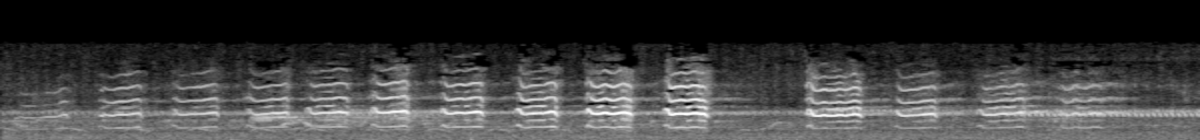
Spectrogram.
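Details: American kestrel eating prey, giving a loud series of sharp, high notes with clear overtones, about three per second, some slightly upslurred, over a faint steady background hiss.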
